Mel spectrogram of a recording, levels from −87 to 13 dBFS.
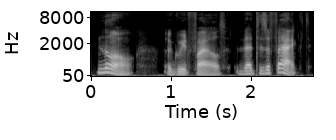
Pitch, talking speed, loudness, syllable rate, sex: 140 Hz, 150 wpm, -20 LUFS, 4.2 syllables/s, male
